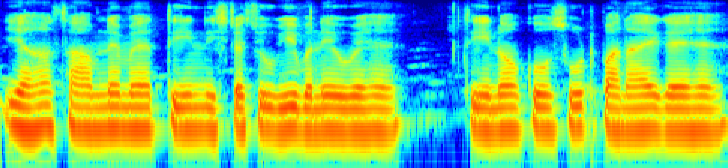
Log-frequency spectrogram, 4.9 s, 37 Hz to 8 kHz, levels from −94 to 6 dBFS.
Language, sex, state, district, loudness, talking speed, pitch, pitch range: Hindi, male, Jharkhand, Ranchi, -16 LUFS, 185 wpm, 130 Hz, 125-135 Hz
